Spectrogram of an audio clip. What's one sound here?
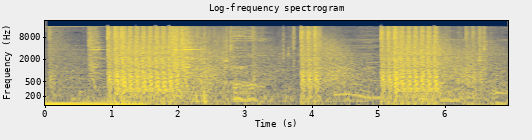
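A rifle fires in rapid bursts, echoing in a tunnel.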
